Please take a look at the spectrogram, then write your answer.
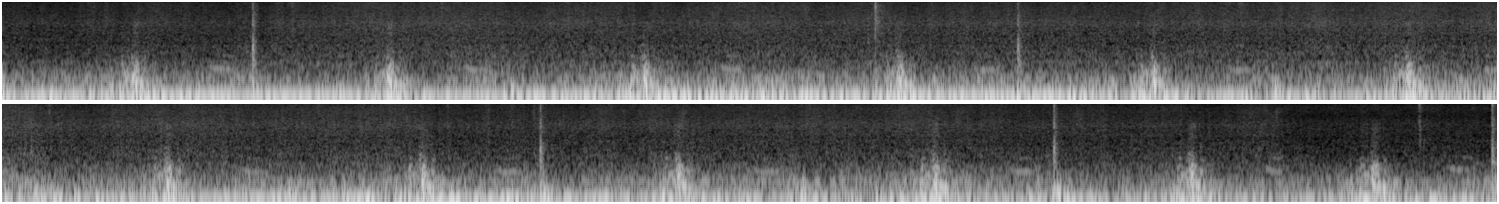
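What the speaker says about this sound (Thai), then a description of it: "ฝนลง ปีนี้ฝนเยอะเนาะ" Heavy rain drums steadily on a car while it waits at a red light in Samut Prakan, a continuous dense patter over a low engine rumble, with sharp drops striking the roof and windows now and then.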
